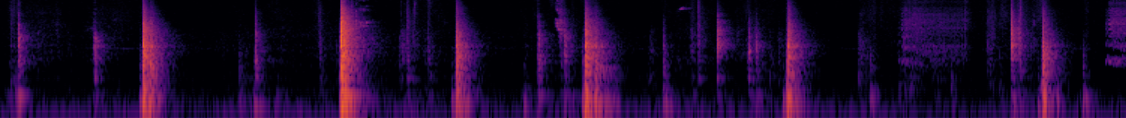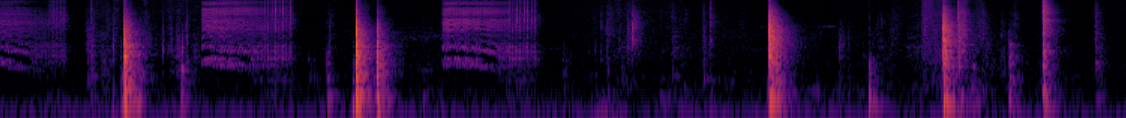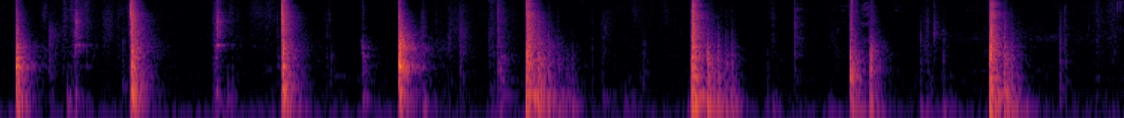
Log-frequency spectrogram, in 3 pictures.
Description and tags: door wood cabinet or kitchen cupboard open close various bounce creak and catch little plastic holder thing
bounce, cabinet, close, cupboard, door, kitchen, open, or, wood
